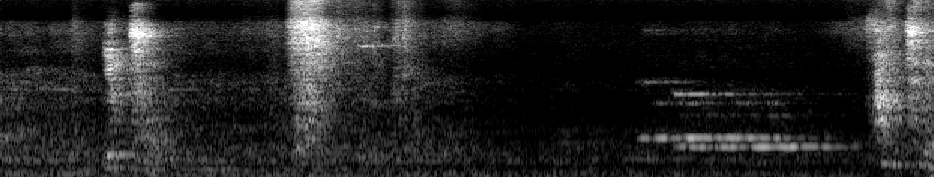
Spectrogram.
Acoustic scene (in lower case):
elevator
